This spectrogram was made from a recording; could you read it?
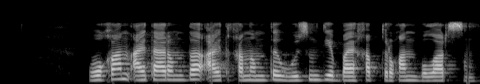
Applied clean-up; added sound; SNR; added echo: none; none; none; none.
